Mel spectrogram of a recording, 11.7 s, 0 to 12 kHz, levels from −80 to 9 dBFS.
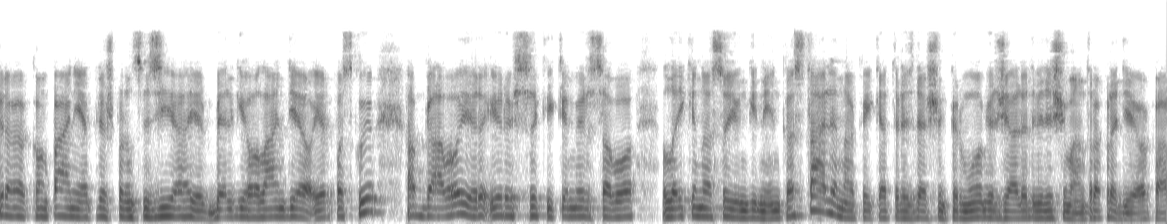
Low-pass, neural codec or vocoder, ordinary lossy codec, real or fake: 7.2 kHz; codec, 16 kHz, 16 kbps, FunCodec, trained on Chinese and English, 50 frames a second; AAC, 48 kbps; fake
